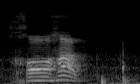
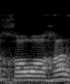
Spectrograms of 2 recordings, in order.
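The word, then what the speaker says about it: خواهر: খহার। খহার মানে হচ্ছে বোন। এটা খেয়াল করেন। এটা কিন্তু খহার হবে না।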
